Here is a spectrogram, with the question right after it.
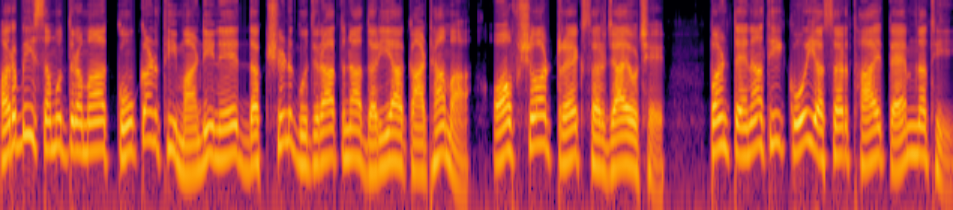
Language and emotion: Gujarati, neutral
